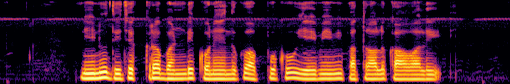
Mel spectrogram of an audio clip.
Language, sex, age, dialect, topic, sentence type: Telugu, male, 31-35, Southern, banking, question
